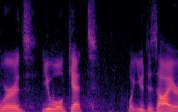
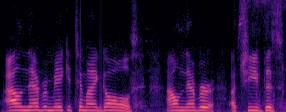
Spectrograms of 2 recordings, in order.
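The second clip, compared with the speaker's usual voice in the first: higher, whiny self-doubting voice; mock defeatist voice; 6 semitones higher than usual. Mocking viewers who talk themselves down: high whine. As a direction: play the hopeless quitter, pitched up. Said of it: "But if you start saying".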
